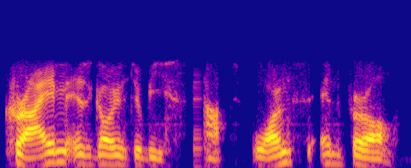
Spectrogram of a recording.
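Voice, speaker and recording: A young man in his twenties calling in to a livestream, his voice run through a deep pitch-shifting voice changer, talking in an earnest, matter-of-fact way. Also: measured pace, husky. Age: 20s. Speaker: caller. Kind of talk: call-in chat on a livestream. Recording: tinny dry phone line.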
